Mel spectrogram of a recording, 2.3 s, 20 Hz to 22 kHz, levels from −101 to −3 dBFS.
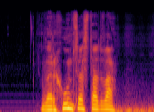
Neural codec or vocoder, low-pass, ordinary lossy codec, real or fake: none; 14.4 kHz; none; real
